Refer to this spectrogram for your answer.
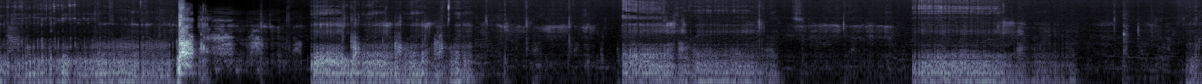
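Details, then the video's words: Grumpy dog guarding its meaty bone while eating, warning whoever comes near: four separate low rumbling growls, each about two seconds long, with short quiet gaps and a sharp click early on. "dog and bone"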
